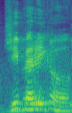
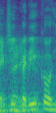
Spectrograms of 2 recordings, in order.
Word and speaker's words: G Perico: Sam Perico. – G Perico. – Yeah, G Perico.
